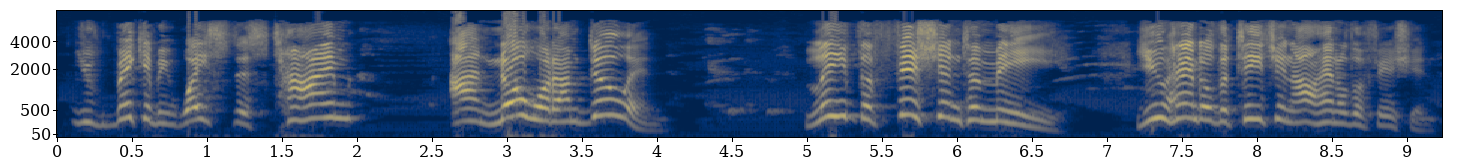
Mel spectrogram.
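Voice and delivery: mad as a hornet. Acted. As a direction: lecture him, fed up. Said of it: "He's mad as a hornet".

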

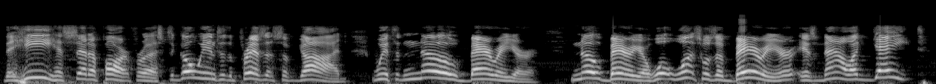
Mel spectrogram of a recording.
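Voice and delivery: loud, high, soaring preacher's cry; rising revival preaching; fervent preaching. Acted. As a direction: preach it out with full force, pleading. Preaching at full force.

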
